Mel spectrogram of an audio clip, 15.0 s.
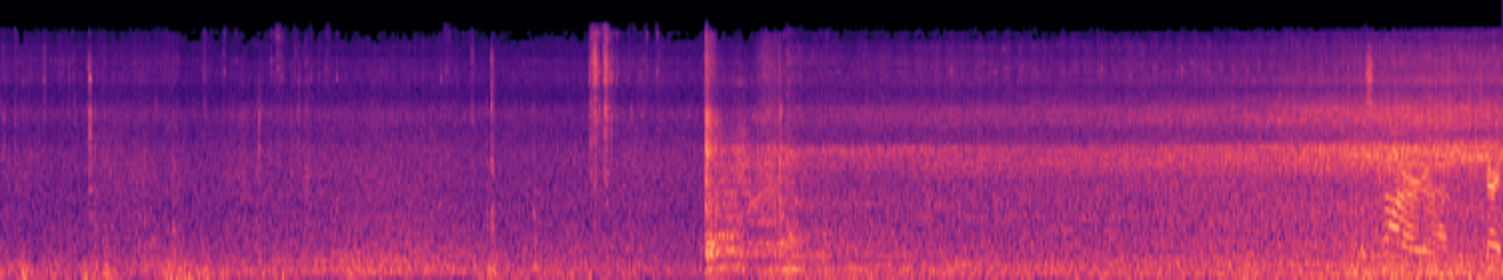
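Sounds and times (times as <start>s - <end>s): car engine starting and idling: 7.0s - 15.0s.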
